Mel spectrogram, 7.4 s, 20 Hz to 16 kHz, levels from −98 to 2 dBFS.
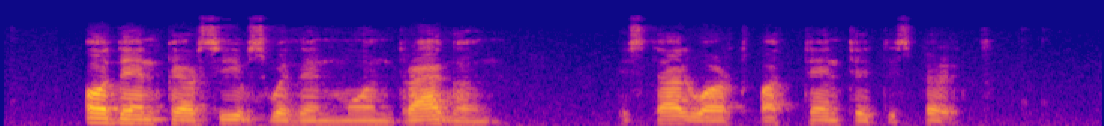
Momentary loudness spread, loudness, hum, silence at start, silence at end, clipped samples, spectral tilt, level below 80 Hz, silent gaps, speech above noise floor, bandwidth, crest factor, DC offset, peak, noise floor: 18 LU; -23 LUFS; none; 0.6 s; 1 s; under 0.1%; -6 dB/octave; -56 dBFS; none; 45 dB; 7.6 kHz; 22 dB; under 0.1%; -2 dBFS; -67 dBFS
